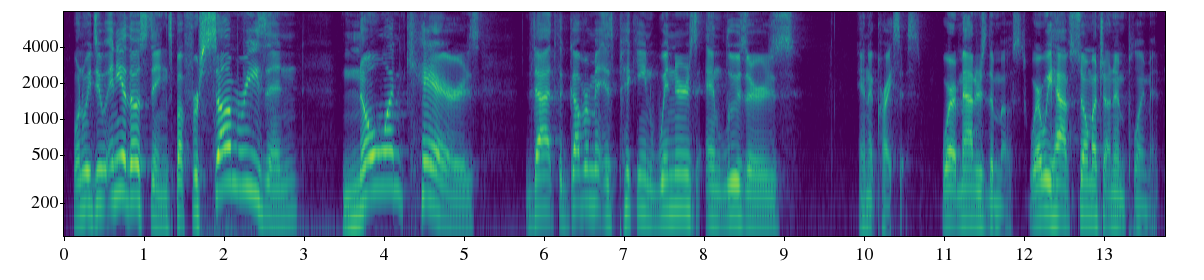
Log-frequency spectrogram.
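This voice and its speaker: A man's voice: mid-range voice, animated, a little slow, smooth. A tired man hosting his own podcast, talking casually and rising into emphatic rhetorical questions. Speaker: podcast host. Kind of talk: casual political commentary.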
